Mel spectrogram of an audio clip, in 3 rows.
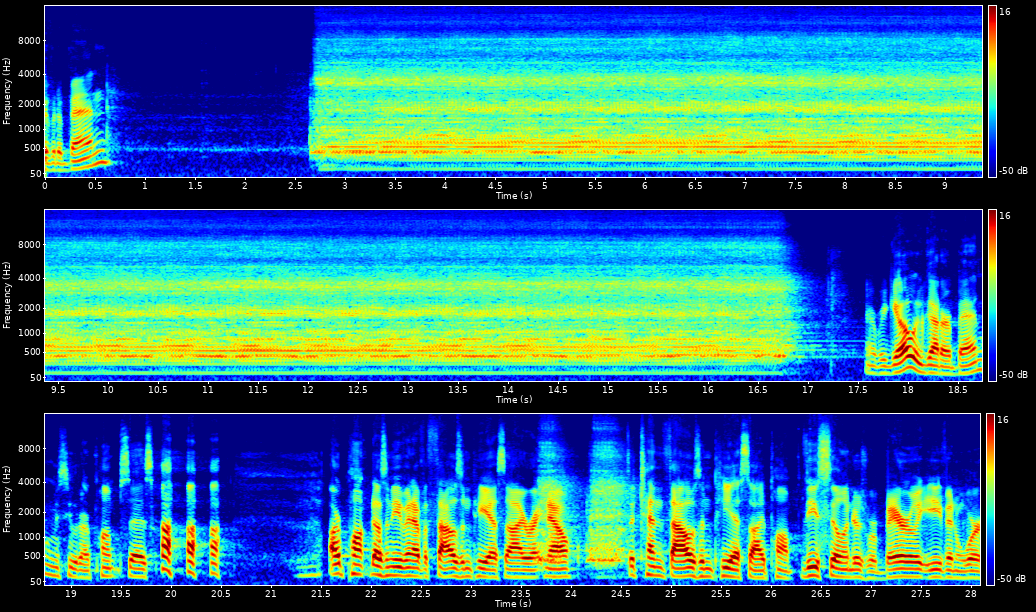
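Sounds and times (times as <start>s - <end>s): hydraulic pump humming: 2.6s - 17.1s, 23.6s - 24.8s.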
